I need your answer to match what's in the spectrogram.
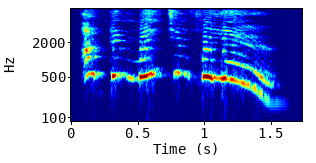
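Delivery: delighted. A narrator's reading. Old man thrilled to meet Ganesha.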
